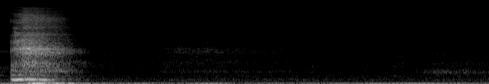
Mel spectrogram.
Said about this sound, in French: je vais respirer un petit peu parce que là, je suis un peu bloquée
